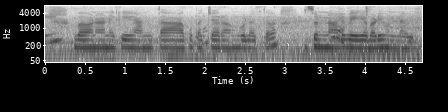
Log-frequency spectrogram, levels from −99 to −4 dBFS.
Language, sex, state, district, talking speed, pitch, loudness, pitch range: Telugu, female, Andhra Pradesh, Guntur, 90 wpm, 170 Hz, -37 LUFS, 165-175 Hz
